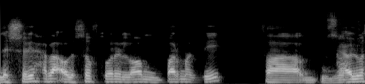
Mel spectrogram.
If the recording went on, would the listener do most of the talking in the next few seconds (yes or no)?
no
